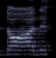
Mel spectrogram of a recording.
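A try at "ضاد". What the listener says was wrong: Good. Try to make it a bit heavier. Dod. So the way you say this letter, okay, you take your tongue, the side of your tongue, and you like put it up where your molar is to the side.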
